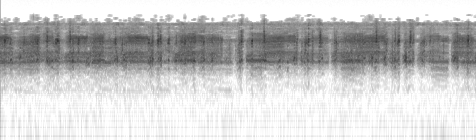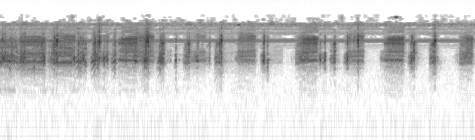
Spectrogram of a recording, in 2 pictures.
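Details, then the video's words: Wetland frogs in full chorus, rough overlapping croaks running almost unbroken, then separating toward the end into short staccato bursts with brief gaps, a steady high tone persisting throughout. "Frog Lullaby: Relax to the Sound of Croaking Frogs"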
